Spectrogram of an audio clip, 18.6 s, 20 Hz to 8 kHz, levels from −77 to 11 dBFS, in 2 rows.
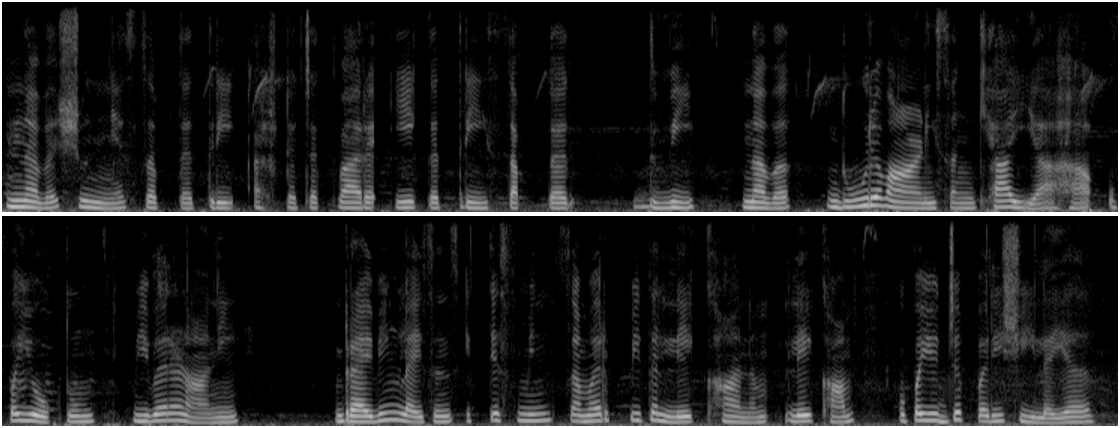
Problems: none marked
